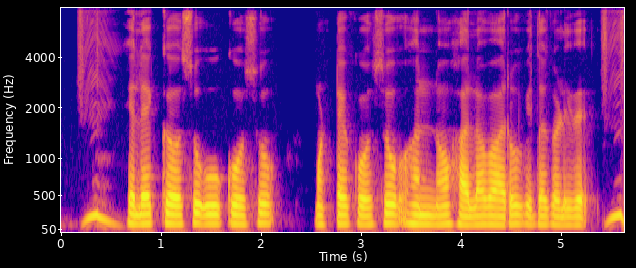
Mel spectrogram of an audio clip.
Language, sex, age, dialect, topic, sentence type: Kannada, male, 18-24, Mysore Kannada, agriculture, statement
